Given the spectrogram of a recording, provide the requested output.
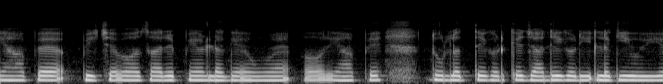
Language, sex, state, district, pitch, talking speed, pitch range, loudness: Hindi, female, Uttar Pradesh, Lalitpur, 195 Hz, 155 wpm, 195-200 Hz, -16 LUFS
